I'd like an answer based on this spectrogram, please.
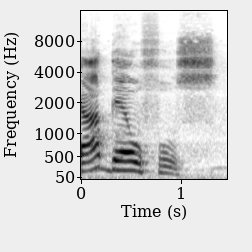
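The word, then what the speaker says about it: ἀδελφός: Então essa palavra aí é Adelfos.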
